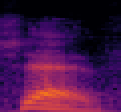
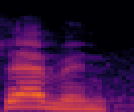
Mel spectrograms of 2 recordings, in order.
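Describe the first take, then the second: First: The word is clipped short to one syllable. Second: The word is said fully with two syllables. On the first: It keeps the count flowing. The speaker calls it right. "When you hit seven, it's sev" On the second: It breaks the rhythm of the count. The speaker calls it wrong. "If you go seven, it disrupts the flow"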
